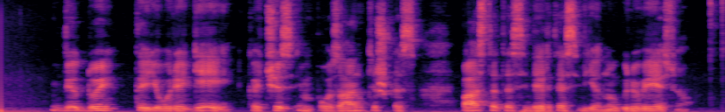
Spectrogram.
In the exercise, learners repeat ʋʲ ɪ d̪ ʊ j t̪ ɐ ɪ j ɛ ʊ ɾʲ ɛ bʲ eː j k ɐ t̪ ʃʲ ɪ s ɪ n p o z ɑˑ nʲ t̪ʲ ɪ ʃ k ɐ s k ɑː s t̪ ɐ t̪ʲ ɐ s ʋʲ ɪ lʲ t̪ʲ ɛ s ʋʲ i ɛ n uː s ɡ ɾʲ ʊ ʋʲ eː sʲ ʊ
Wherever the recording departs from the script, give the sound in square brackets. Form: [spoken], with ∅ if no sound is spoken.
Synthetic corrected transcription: ʋʲ ɪ d̪ ʊ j t̪ ɐ ɪ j ɛ ʊ ɾʲ ɛ [ɡʲ] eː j k ɐ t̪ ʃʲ ɪ s ɪ [m] p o z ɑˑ nʲ t̪ʲ ɪ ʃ k ɐ s [p] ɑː s t̪ ɐ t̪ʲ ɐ s ʋʲ ɪ [ɾʲ] t̪ʲ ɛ s ʋʲ i ɛ n uː [∅] ɡ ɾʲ ʊ ʋʲ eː sʲ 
